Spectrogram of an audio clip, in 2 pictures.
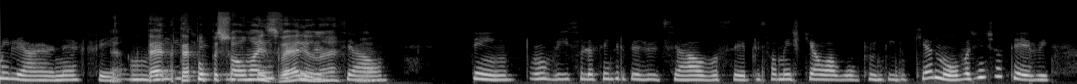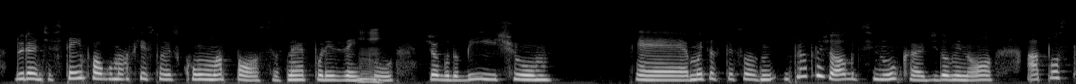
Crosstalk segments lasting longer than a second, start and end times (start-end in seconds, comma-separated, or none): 1.3-3.9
